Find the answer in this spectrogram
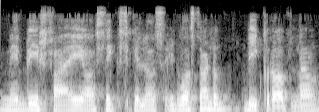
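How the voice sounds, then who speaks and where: Speaking with an Asian accent, a man with a dark, mellow tone and fairly high pitch talks at a fairly slow pace in a monotone, flat intonation. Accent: Asian-sounding English. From India. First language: Gujarati. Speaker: vtuber streamer. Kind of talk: casual chat.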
